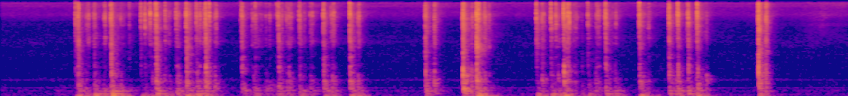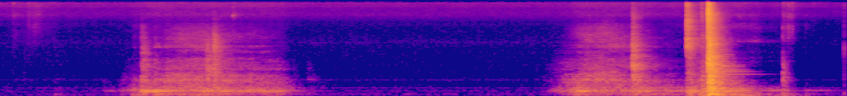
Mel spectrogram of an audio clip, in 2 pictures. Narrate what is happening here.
I was working using my laptop. Then I needed a pen, so I opened the drawer to check if there are any and closed it.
